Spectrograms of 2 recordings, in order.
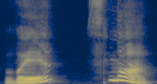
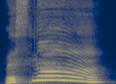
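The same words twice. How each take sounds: First: "Весна" slowly as Ве... сна, each syllable held apart; split into syllables. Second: "Весна-а" as a high, long call. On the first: Teacher has children count syllables in "Весна", split slowly. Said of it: "Слухайте". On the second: Teacher calls the word to find its stress, calling "Весна" out. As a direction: call "Весна" out, high and drawn-out on the last syllable. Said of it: "покличемо". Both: Shown as a demonstration.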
